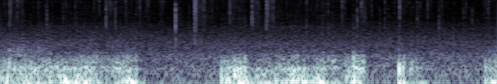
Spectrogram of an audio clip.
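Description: A thin, solid, flat cut-out wooden Christmas ornament shaped like a snow globe with a bell and bow, covered in gold and silver glitter, is held against a fluffy microphone cover and scratched and tapped with long red nails. The result is a dense, muffled low rumble of scratching that swells and fades in uneven bursts, with faint bright ticks sparkling above it.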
